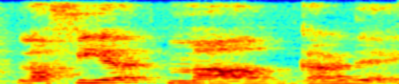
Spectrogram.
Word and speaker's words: La Fille mal gardée: How does this pronounce? Say it one more time. Fille mal Gardée.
